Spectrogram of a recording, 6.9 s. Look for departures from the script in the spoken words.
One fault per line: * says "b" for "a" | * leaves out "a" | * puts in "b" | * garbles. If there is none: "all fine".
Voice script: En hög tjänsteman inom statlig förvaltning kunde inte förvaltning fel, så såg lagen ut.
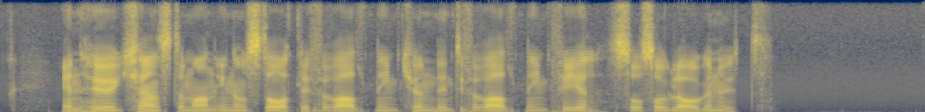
all fine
